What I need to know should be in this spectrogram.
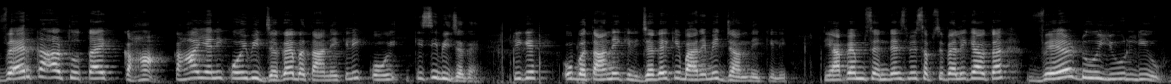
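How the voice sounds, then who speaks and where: A woman teaching English grammar in Hindi, who reads each English example slowly and repeats it. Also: high-pitched. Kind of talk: spoken grammar lesson.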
